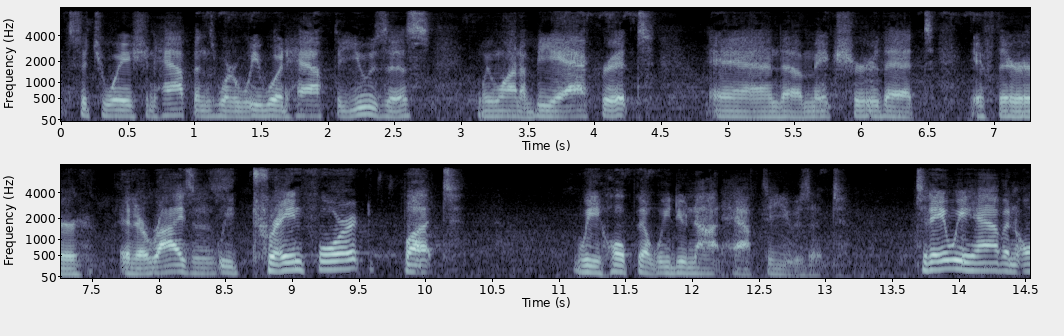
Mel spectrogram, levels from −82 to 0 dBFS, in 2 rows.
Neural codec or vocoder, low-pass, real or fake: vocoder, 44.1 kHz, 128 mel bands, Pupu-Vocoder; 7.2 kHz; fake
